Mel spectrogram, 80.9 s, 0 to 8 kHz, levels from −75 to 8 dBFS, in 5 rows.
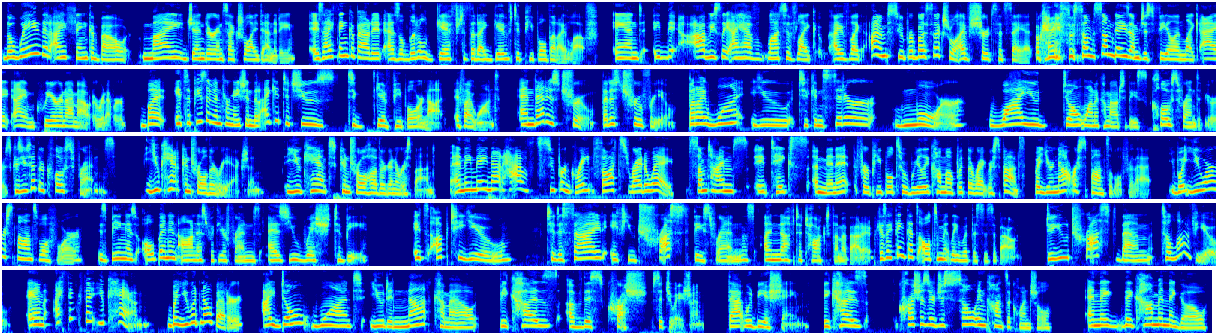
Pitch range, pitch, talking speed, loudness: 205-275 Hz, 235 Hz, 190 wpm, -19 LUFS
